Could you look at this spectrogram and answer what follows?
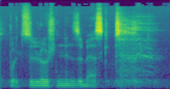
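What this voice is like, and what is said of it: Deep voice with German-like accent. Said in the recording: “all of a sudden have a German accent? ... it was a deeper voice”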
